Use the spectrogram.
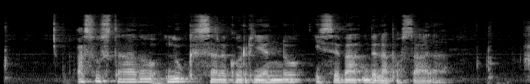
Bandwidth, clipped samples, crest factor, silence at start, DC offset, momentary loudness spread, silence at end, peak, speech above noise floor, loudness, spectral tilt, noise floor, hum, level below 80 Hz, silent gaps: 11 kHz; under 0.1%; 16 dB; 0.05 s; under 0.1%; 14 LU; 0 s; -2 dBFS; 25 dB; -16 LUFS; -5 dB/octave; -41 dBFS; none; -36 dBFS; none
